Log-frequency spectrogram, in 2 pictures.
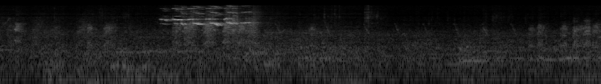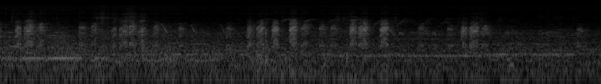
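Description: A small bird chirping: a short burst of high chirps about two seconds in, then only faint, scattered ticks.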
